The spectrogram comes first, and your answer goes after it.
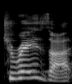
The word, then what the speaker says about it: Teresa: know Teresa Judi Judi I always say her name in the Italian way Teresa she has a daughter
